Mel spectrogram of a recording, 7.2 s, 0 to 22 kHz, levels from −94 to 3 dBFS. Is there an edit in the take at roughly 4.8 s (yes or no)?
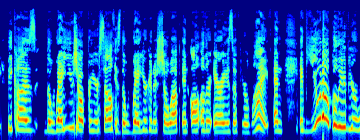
no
